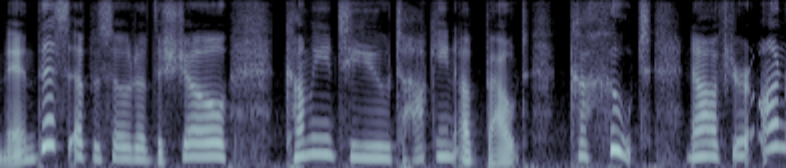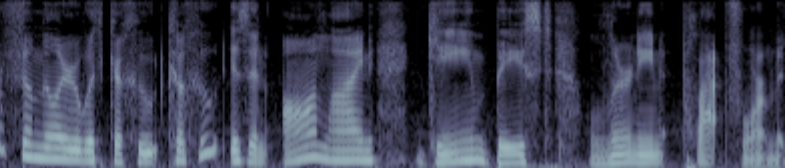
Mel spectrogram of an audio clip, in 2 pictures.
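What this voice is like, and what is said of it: Congested voice from a cold. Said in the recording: “as you can maybe hear in my voice, playing hurt today, fighting through a little head cold here”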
